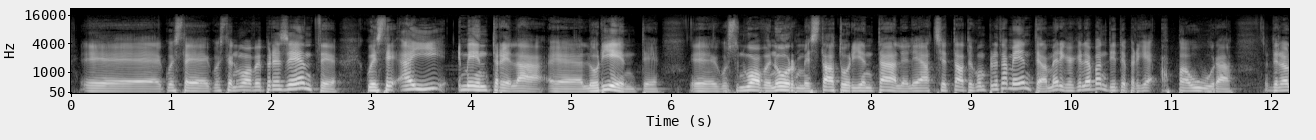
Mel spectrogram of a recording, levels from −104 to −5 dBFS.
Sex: male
